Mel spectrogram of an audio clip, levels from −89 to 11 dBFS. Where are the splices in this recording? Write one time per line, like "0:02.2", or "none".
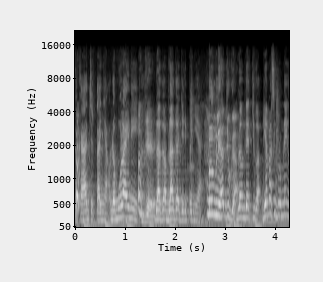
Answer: none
